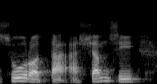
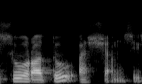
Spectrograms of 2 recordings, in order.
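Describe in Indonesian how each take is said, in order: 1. Kata 'surat' berakhir dengan vokal 'a'. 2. Kata 'surat' berakhir dengan vokal 'u'. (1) "bukan bukan"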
